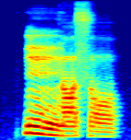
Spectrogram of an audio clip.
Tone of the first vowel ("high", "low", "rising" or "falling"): falling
